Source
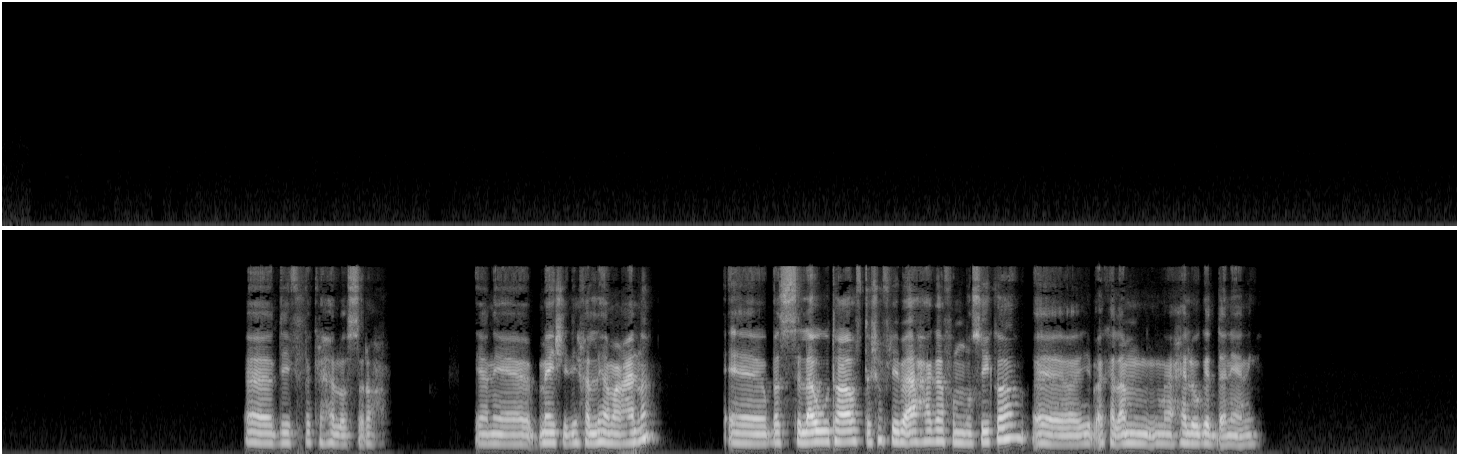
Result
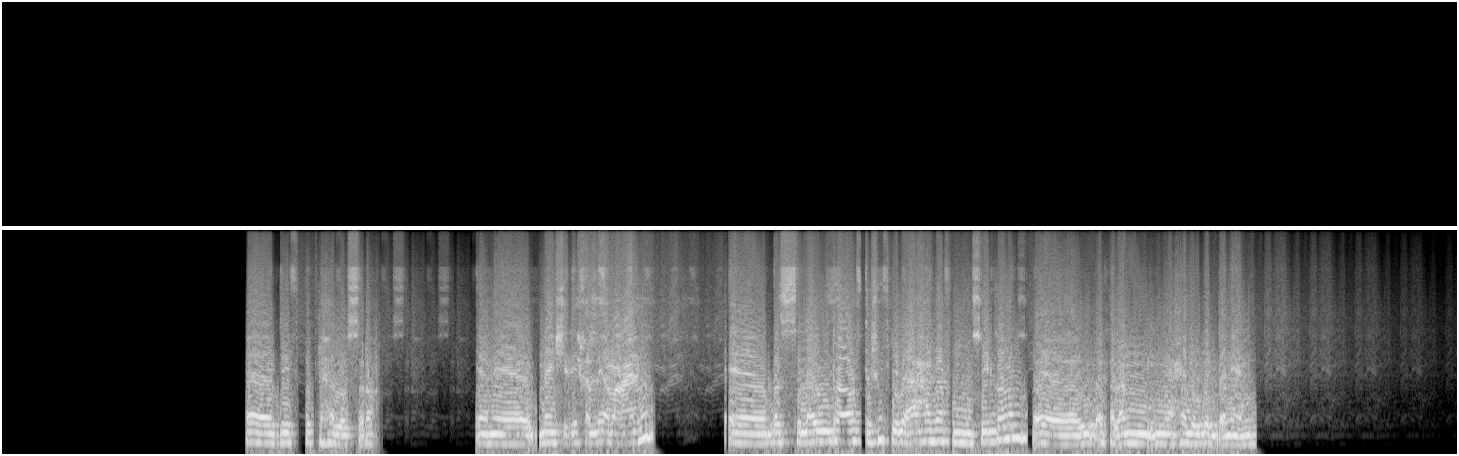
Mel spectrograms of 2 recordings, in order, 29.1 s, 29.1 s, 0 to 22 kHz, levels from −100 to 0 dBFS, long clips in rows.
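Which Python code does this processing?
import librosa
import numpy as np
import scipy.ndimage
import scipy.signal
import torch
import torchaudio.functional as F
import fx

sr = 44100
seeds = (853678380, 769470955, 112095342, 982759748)

p1 = fx.tilt_eq(x, sr, slope=4.0, at=(20.13, 20.91))
p2 = fx.hum_notches(p1, sr, base_hz=50, count=8)
p3 = fx.fuzz(p2, sr, gain_db=34.0, gate_db=-38.0)
p4 = p3 + fx.echo_wet_highpass(p3, sr, ms=453, feedback_pct=47, hz=3900.0, wet_db=-13, dry=0)
y = F.gain(torch.from_numpy(p4), 4.5).numpy()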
